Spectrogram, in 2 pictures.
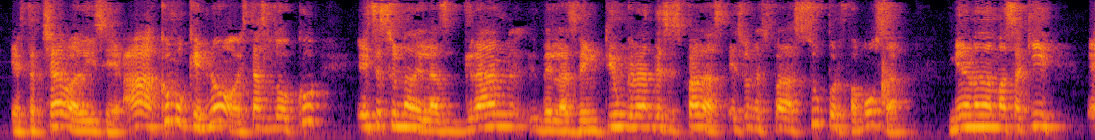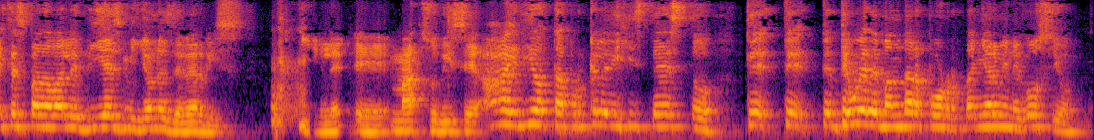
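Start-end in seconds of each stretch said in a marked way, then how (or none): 0.9-10.1 higher, incredulous insistence; indignant enthusiasm. Retold or imitated. Swordswoman correcting the customer about a famous sword, indignant. 11.8-16.3 high, stammering mock fury; exasperated scolding. Vendor berating the swordswoman for ruining his deal, furious.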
